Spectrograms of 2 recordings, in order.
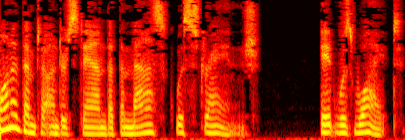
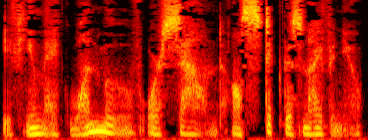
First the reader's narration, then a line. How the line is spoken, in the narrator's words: he whispered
